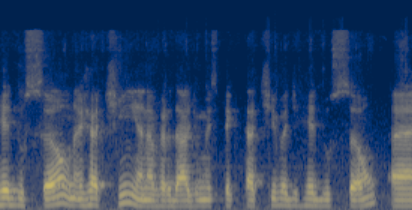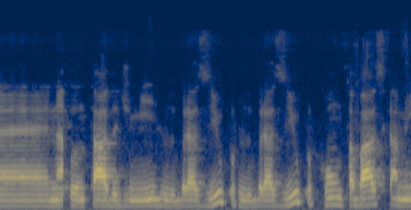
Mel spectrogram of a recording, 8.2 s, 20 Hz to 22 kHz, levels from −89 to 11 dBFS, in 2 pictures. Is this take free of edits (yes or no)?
no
